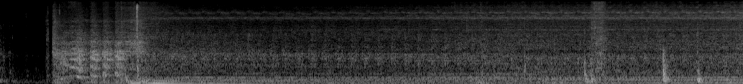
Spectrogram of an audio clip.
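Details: VW Polo sedan, 101,705 km, cold start with engine not warmed up, oil slightly above mid-level; a thin high whistle rises briefly over the idle, then goes away; new whistle, source unknown.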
